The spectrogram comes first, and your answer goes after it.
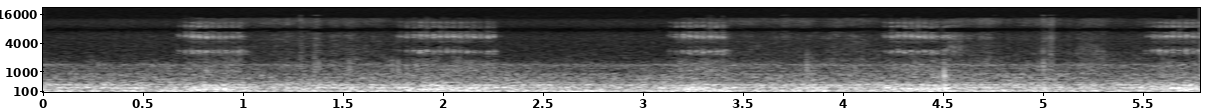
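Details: Low rhythmic purring from Satchan, a rescued male cat at Kazeno Kobo, tired out after playing in a field. Faint higher pulses repeat about every second, with a few small clicks.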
